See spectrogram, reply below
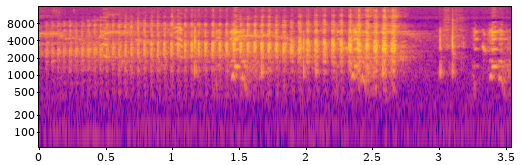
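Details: Chorus of four Eurasian jays gathered on a windowsill: a fast, grating stream of pulsed rasps that runs almost continuously, then breaks into shorter harsh squawks near the end.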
